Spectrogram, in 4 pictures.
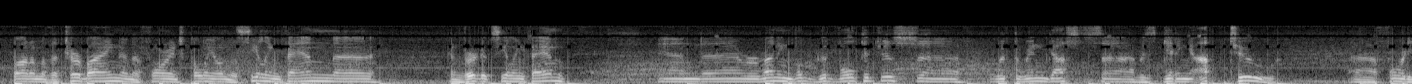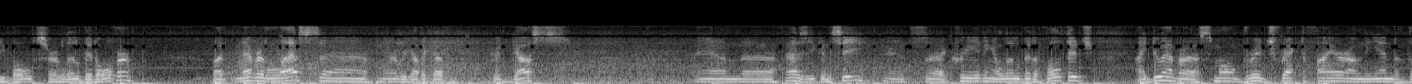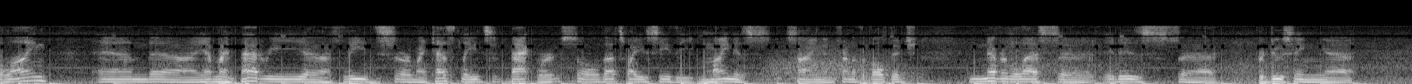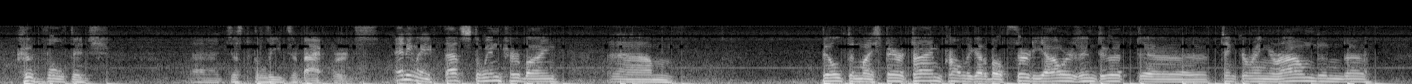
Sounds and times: Speech: 0.0 - 3.8, 4.5 - 5.7, 6.6 - 12.8, 13.5 - 15.6, 16.2 - 19.9, 21.1 - 41.9, 42.5 - 43.5, 44.2 - 49.2, 50.6 - 56.2.

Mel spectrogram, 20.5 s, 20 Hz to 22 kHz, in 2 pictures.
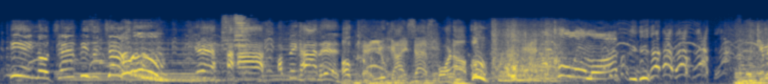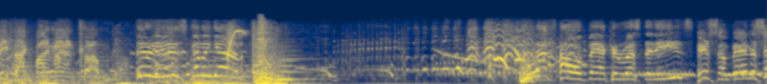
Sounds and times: Speech: 0.0 - 8.3, 9.9 - 13.6, 17.2 - 20.4
Music: 0.2 - 6.3, 9.8 - 14.4.

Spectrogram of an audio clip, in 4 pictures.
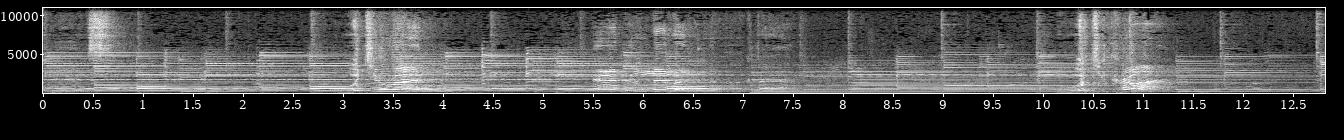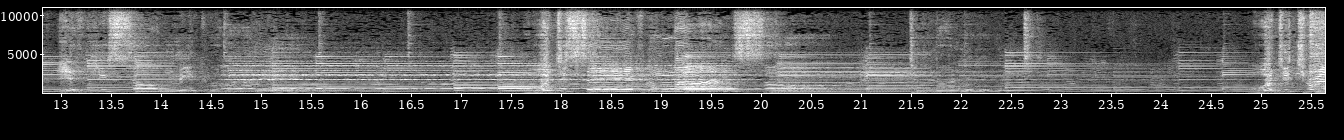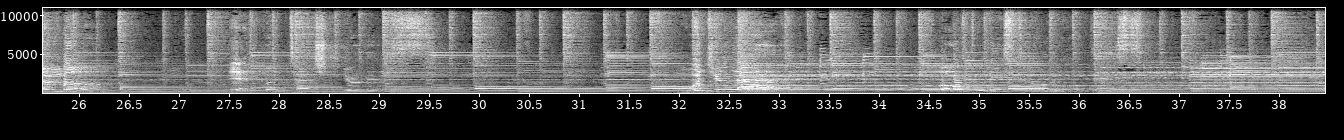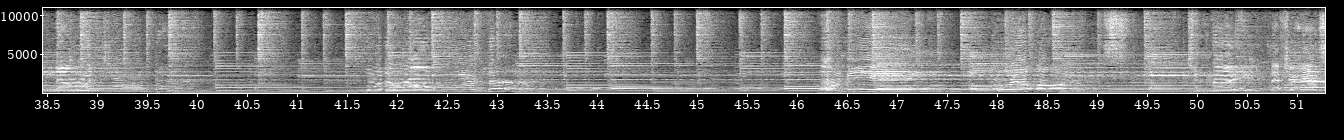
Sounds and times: Male singing: 0.0 - 1.2, 2.9 - 4.5, 5.3 - 7.8, 10.1 - 11.4, 13.0 - 16.0, 17.6 - 22.9, 24.9 - 26.6, 27.5 - 29.6, 32.0 - 33.5, 34.5 - 37.2, 38.4 - 40.4, 41.6 - 43.8, 46.2 - 51.2
Music: 0.0 - 51.2.

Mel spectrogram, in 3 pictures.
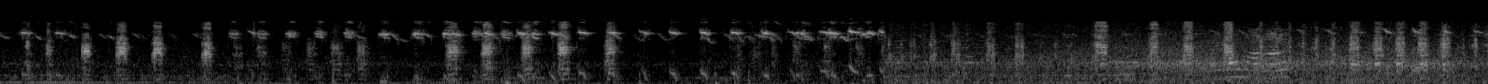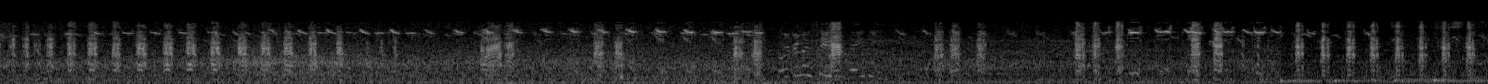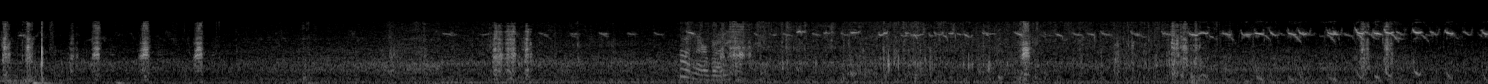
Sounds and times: Quack: 0.2 - 6.3, 10.9 - 19.0, 19.6 - 20.2, 20.8 - 24.8, 25.6 - 31.9, 34.6 - 35.2, 36.6 - 37.3
Speech: 12.1 - 13.0, 22.6 - 23.7, 36.6 - 37.2.

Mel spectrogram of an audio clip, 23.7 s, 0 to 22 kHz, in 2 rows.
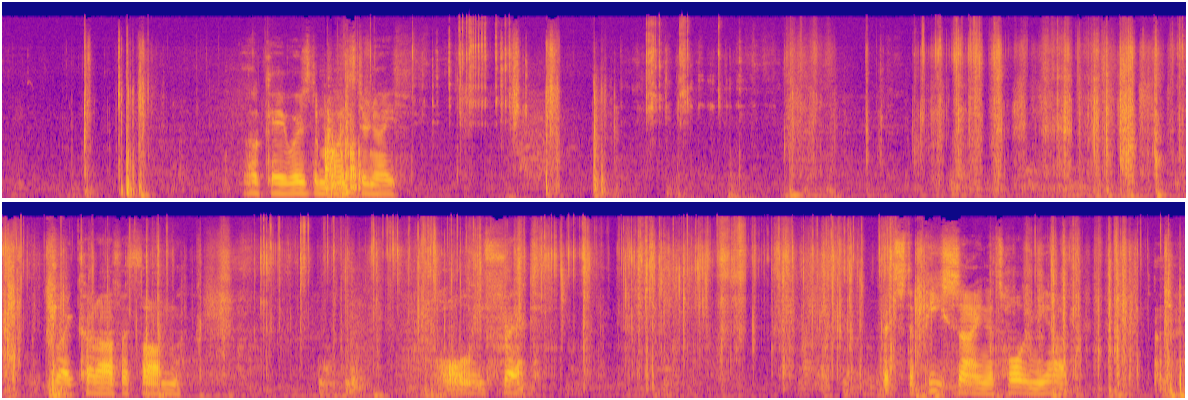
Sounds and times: Inside, small room: 0.0 - 23.6
Speech: 2.4 - 4.1, 12.3 - 13.6, 16.2 - 17.2, 20.6 - 22.6.

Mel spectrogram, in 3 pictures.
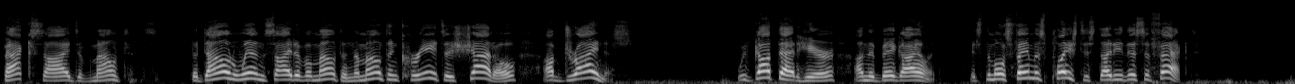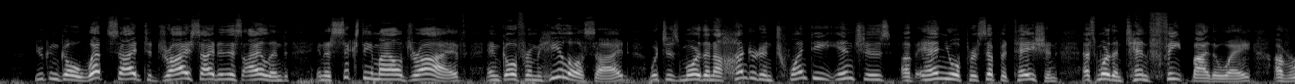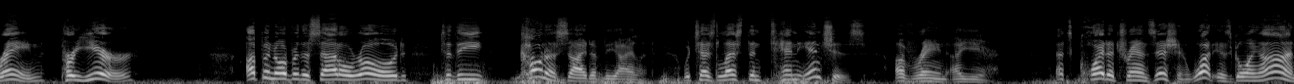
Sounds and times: Speech: 0.0 - 6.3, 7.4 - 11.9, 13.3 - 27.2, 28.4 - 35.9, 36.5 - 38.8.

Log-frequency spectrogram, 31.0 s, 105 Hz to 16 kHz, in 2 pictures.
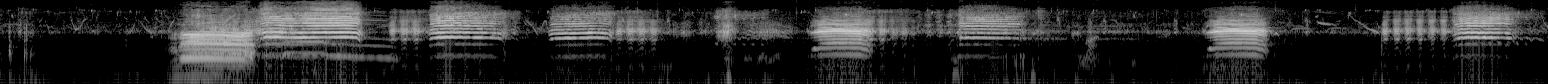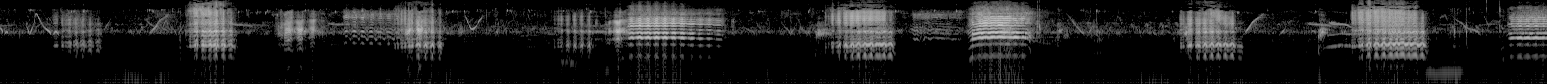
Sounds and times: Chirp, tweet: 0.0 - 1.8, 4.8 - 8.1, 8.8 - 12.1, 12.7 - 14.4, 15.0 - 30.9.

